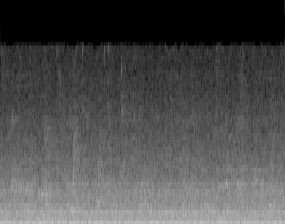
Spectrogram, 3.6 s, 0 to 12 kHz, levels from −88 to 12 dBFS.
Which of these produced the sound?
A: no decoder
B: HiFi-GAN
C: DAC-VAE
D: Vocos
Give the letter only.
A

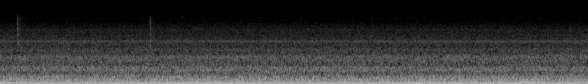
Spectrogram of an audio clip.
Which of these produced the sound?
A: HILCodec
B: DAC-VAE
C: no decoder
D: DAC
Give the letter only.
C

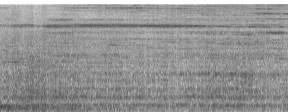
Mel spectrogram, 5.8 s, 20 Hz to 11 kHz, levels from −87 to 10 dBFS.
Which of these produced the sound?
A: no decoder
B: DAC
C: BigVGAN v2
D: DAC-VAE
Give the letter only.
A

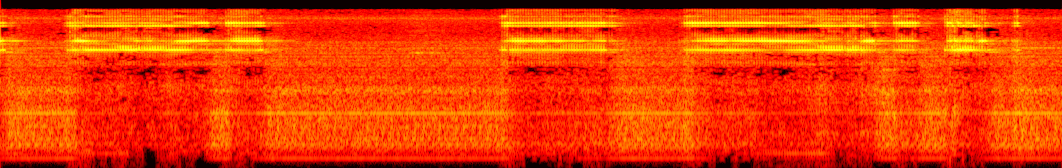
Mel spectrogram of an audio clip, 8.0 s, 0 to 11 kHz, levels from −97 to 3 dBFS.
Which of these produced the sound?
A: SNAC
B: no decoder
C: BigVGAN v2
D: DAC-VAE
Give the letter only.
B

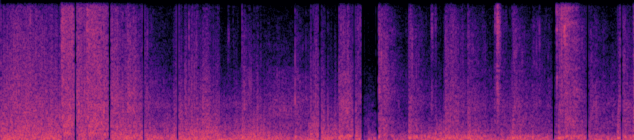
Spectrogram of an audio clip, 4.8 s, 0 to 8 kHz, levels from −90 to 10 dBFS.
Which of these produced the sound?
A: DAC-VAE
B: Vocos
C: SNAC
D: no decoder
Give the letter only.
D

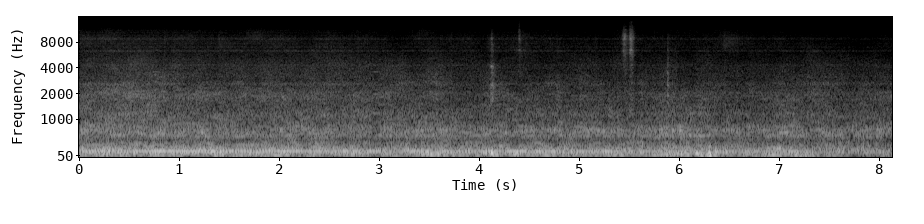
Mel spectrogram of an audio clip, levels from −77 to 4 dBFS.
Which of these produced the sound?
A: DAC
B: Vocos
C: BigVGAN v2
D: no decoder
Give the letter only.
A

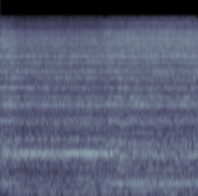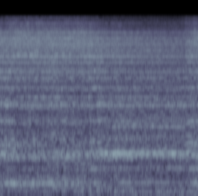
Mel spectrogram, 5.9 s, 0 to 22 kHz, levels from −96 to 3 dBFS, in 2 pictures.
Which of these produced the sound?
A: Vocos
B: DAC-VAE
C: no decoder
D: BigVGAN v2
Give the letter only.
C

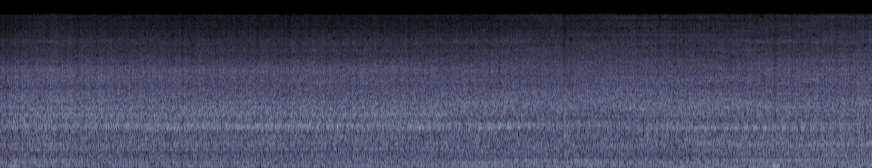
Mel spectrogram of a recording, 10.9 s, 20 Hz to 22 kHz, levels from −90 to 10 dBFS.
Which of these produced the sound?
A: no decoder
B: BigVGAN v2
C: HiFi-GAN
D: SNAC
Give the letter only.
A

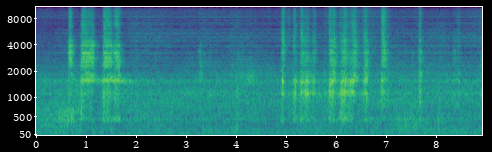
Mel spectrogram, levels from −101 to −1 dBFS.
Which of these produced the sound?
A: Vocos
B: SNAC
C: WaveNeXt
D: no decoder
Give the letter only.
C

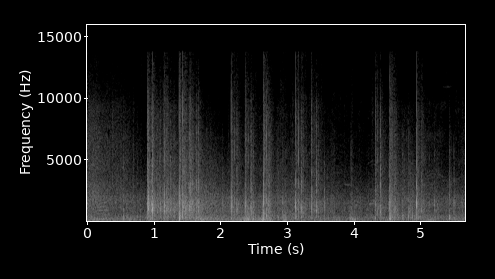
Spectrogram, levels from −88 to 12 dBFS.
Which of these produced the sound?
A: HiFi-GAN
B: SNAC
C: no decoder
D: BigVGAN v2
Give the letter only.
C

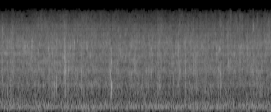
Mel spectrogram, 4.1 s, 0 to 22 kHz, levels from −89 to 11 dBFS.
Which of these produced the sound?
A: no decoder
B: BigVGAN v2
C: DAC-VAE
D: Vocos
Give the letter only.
D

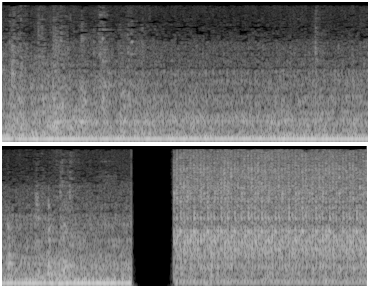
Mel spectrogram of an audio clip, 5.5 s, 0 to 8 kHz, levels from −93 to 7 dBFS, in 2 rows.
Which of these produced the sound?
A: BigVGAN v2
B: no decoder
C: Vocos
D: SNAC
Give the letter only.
B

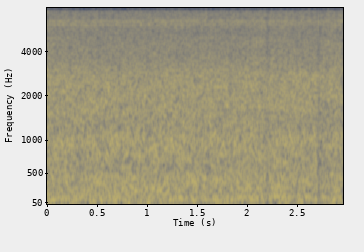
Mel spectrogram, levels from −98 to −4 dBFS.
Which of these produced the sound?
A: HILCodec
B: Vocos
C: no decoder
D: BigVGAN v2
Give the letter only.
C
